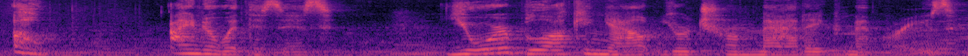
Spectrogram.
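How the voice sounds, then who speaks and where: A woman's voice: lowish voice, measured pace, music in the background. An actress playing an over-familiar, oblivious small-town local woman in a video game, gushing and sing-song. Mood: oblivious, sympathetic. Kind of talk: video game cutscene acting.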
